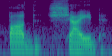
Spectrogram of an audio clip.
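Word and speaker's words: bean sí: aware of um so the word Banshee in Irish is pronounced uh bad sh and um it literally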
